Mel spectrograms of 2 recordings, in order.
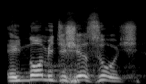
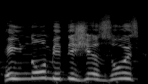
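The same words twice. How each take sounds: First: It is said in a firm, commanding tone. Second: It is said in a whining, pleading tone. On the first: It is an order that must be obeyed. The speaker calls it right. "Isso não é um pedido, é uma exigência, é uma ordem" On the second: It is a request begging for help. The speaker calls it wrong. "Em vez de você ficar orando"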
